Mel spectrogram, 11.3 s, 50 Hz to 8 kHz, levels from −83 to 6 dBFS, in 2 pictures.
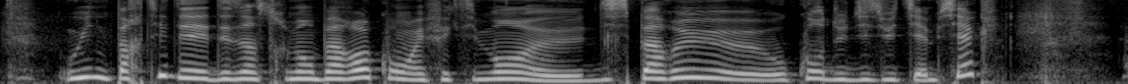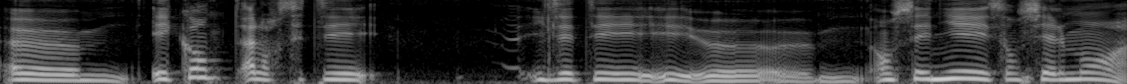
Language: French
